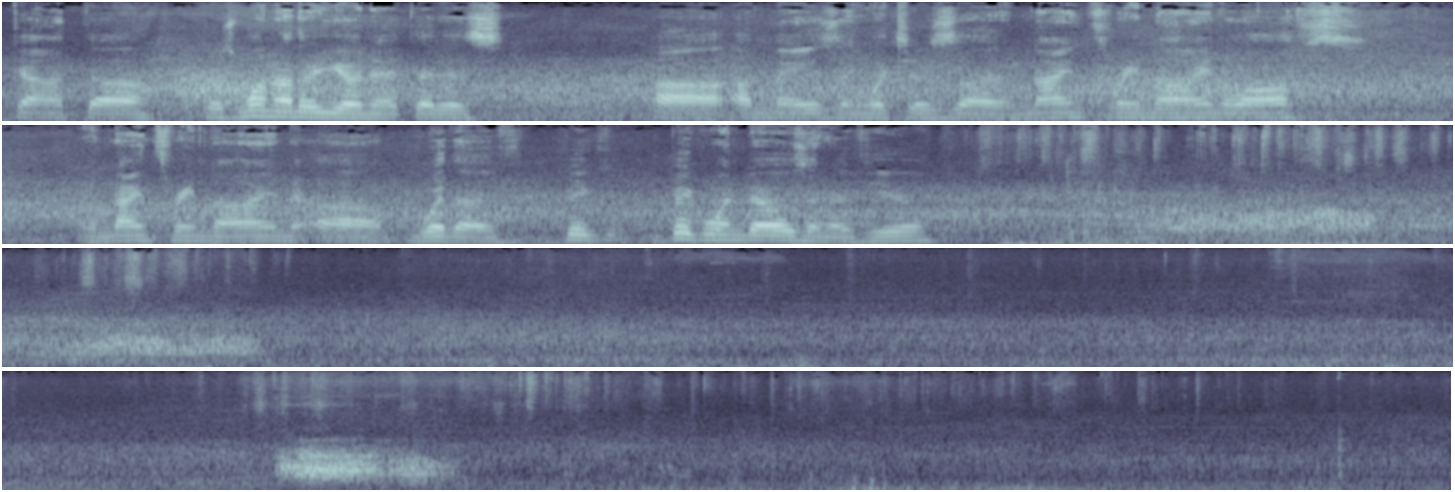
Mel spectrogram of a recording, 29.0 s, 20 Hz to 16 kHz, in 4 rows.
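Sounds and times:
speech: 0.0s - 6.8s, 7.6s - 12.0s
steady outdoor street background: 0.0s - 29.0s
dog barking at a bigger dog: 23.2s - 24.1s.

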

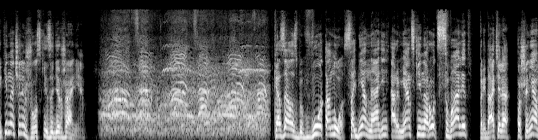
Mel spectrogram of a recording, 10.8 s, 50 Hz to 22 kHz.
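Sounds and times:
speech: 0.0s - 1.8s, 5.5s - 10.7s
large crowd of protesters shouting while storming government buildings in Armenia: 2.0s - 5.4s.

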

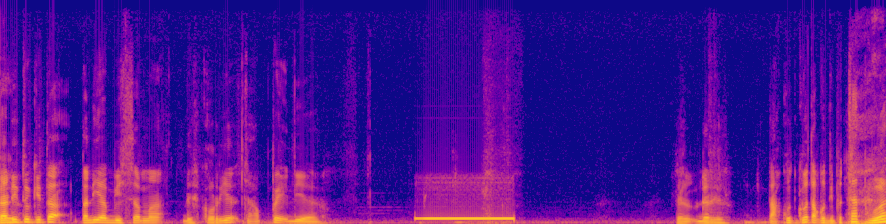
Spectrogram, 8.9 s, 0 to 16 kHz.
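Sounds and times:
speech: 0.0s - 3.3s, 6.8s - 8.8s
phone call ringback tone ringing unanswered: 4.2s - 5.2s.

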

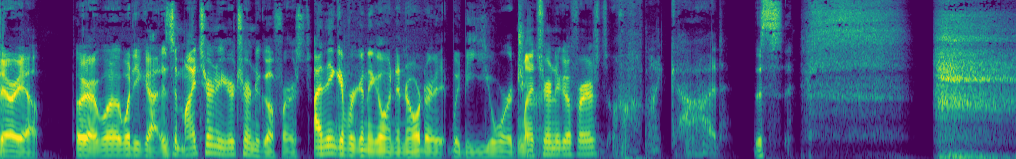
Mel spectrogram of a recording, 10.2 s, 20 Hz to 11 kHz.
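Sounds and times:
speech: 0.0s - 8.5s
deep breath: 8.0s - 10.1s.

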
